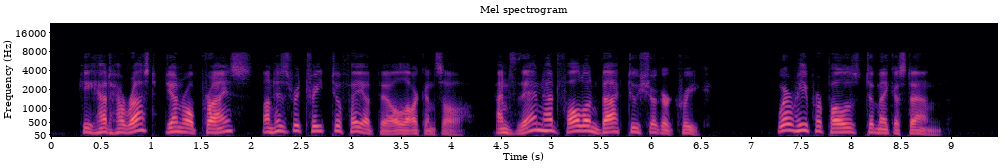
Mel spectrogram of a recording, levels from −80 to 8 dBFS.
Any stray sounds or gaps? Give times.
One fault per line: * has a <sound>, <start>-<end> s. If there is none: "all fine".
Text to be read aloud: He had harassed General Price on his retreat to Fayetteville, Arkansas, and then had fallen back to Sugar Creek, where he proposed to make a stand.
all fine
